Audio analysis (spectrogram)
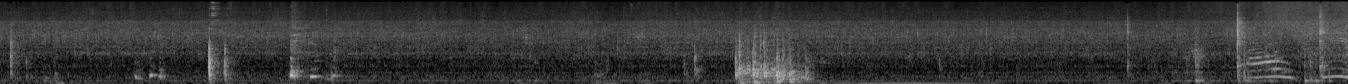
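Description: Meat seasoned with black pepper fries in a pan at a Louisiana campsite, a steady soft sizzle running throughout with a few sharp clinks and stirring scrapes, plus brief faint voices near the end.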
